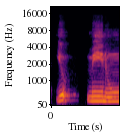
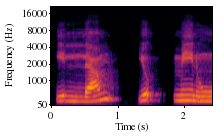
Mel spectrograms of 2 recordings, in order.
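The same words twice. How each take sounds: First: യുഅ്മിനു with a clean stop on the അ്, quick; cut at the hamza. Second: ഇല്ലം യുഅ്മിനു recited very slowly, vowels drawn out; drawn-out recitation. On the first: Teacher showing the cut before the hamza, crisp. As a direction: break യുഅ്മിനു sharply at the hamza with sukun. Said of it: "cut ചെയ്തിട്ട് pronounce ചെയ്യാ". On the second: Teacher reciting the phrase slowly for the class, drawn out. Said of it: "cut ചെയ്യാ". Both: Shown as a demonstration.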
